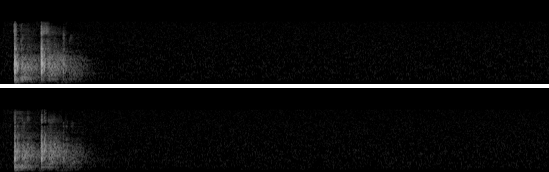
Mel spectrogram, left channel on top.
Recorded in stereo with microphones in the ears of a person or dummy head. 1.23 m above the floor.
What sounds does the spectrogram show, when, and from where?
0.1 s a crack: 40° left (ahead or behind), 4.5 m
